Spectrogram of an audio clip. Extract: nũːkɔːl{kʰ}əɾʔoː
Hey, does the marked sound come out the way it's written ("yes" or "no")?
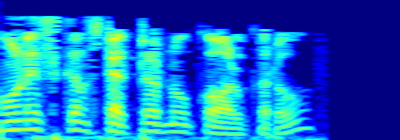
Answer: no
